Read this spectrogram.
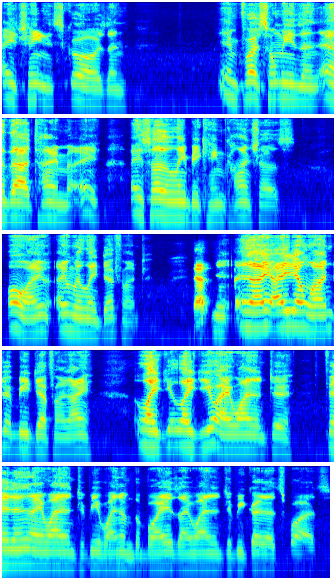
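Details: Adult with a speech impediment audible whenever they speak, plus motor coordination differences, no specific diagnosis named; speech impediment.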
